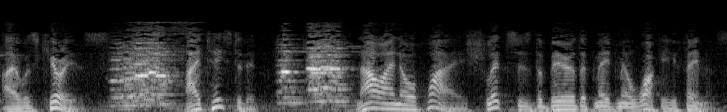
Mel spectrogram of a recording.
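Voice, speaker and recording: A man's voice: medium pitch, big pitch swings, slow. A man reading a scripted 1950s radio beer advertisement. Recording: muffled radio, loud music.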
